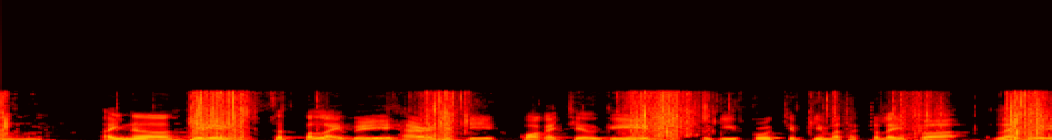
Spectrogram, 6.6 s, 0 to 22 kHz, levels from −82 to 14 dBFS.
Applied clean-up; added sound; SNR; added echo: classical method spectral subtraction.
